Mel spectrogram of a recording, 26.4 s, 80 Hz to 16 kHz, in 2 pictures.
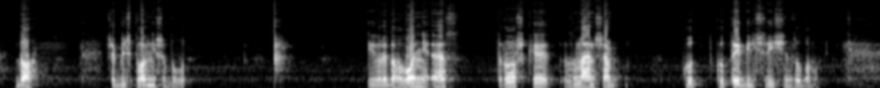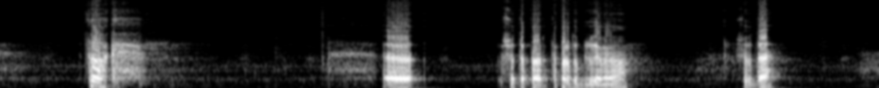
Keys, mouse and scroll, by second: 0.7 click, 4.1 Tab, 6.1 s, 12.9-16.1 scroll up 2, 18.2 middle click, 19.1 shift+middle click, 24.1 shift+d.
